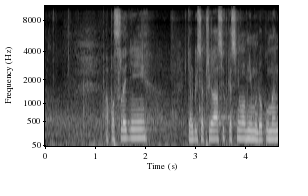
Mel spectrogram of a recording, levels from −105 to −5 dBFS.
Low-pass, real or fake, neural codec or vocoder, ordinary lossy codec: 9.9 kHz; real; none; Opus, 24 kbps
